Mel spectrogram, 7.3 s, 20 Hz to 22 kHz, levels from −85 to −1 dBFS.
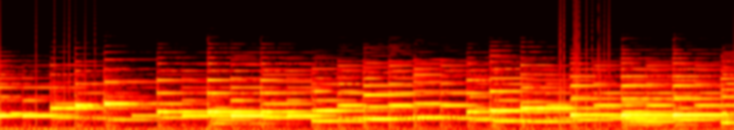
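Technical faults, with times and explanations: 0.36 to 0.95 s, processor overload crackle: the music gets a gritty tearing as the processor falls behind and misses a handful of its very short buffer deadlines, each under a millisecond. Each miss drops in a tiny slice of silence with hard edges, and those clicks run together into crackle.
5.59 to 6.10 s, processor overload crackle again: same mechanism, but many more missed buffers, so the crackle is denser until the load eases.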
